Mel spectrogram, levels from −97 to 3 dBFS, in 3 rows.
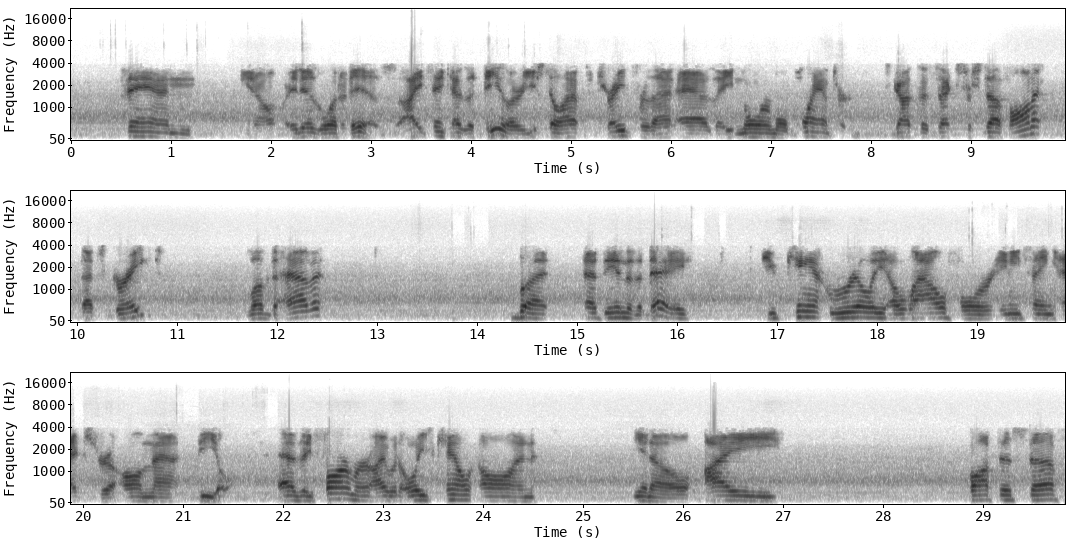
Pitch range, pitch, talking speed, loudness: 120-150 Hz, 135 Hz, 135 wpm, -23 LUFS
